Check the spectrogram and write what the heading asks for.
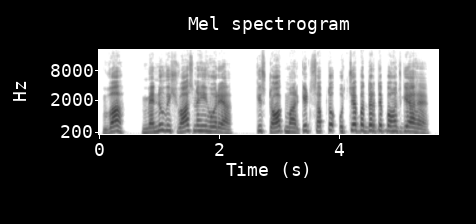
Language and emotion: Punjabi, surprised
